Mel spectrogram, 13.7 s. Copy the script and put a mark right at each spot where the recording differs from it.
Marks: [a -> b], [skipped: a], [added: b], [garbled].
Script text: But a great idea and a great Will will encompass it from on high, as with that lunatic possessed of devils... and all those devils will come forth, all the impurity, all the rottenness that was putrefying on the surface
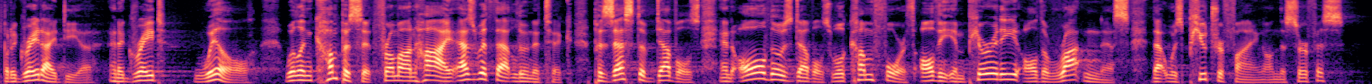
But a great idea and a great Will will encompass it from on high, as with that lunatic possessed of devils... and all those devils will come forth, all the impurity, all the rottenness that was putrefying on the surface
